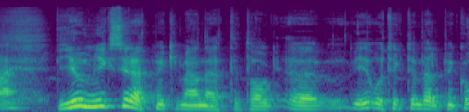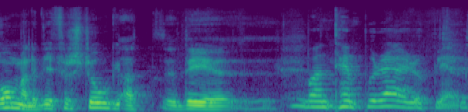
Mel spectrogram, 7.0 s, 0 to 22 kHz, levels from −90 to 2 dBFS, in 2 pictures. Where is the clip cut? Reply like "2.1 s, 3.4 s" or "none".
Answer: 4.4 s, 5.6 s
